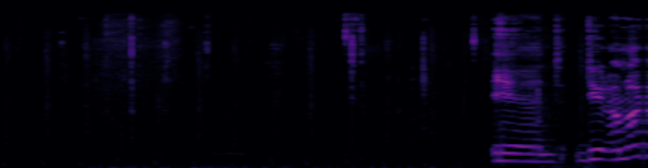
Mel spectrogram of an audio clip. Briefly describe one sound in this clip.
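Footsteps patter quickly on soft ground.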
